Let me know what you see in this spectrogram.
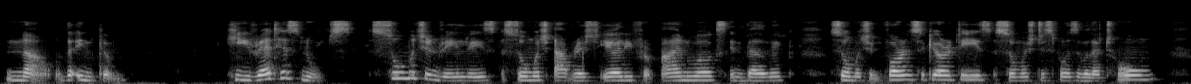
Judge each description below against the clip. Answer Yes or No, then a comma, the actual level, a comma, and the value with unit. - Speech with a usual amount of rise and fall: Yes, average, 3.5 semitones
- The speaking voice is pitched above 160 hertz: Yes, high, 190 Hz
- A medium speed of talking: Yes, average, 150 wpm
